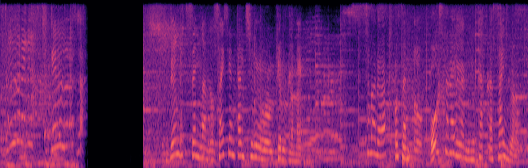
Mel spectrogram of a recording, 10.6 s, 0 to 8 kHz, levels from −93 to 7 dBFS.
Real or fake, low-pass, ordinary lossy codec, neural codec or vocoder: fake; 7.2 kHz; none; codec, 16 kHz, 1 kbps, X-Codec, HuBERT features, trained on general audio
